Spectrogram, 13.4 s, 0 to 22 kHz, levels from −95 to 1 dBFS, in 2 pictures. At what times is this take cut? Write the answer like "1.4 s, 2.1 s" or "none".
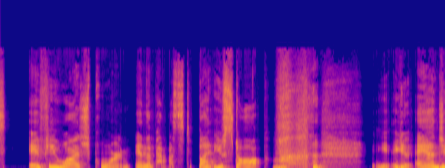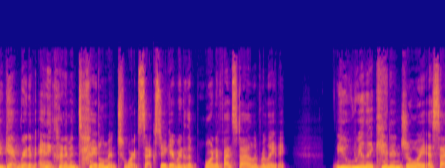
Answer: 2.0 s, 2.9 s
